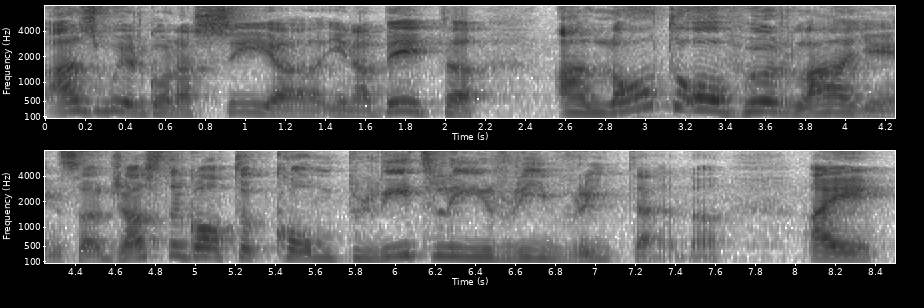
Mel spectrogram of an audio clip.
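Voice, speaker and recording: A man giving unscripted reaction commentary in a halting, deadpan manner. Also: sits high.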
